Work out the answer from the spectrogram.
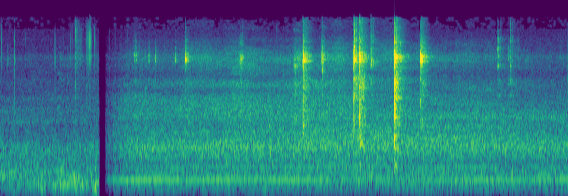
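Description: Freight cars rolling past with a steady rumble and a few sharp clicks about three to four seconds in. The sound drops out for an instant about a second in, and a steady hum runs underneath afterwards.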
